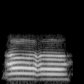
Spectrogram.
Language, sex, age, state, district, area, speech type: Kashmiri, female, 18-30, Jammu and Kashmir, Bandipora, rural, conversation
